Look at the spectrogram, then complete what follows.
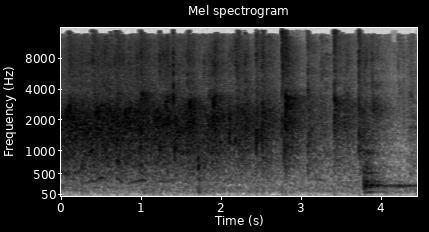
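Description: A church audience applauds the children steadily, a dense crowd of clapping filling the whole stretch, with a brief low tone and a few sharper claps near the end as it begins to thin.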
